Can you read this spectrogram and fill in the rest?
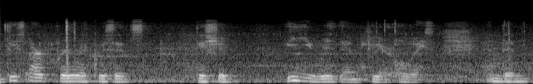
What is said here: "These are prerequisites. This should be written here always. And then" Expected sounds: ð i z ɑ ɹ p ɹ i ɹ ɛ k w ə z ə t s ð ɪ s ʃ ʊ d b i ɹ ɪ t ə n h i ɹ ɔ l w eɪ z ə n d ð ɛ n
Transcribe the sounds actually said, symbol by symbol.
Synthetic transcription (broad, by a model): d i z ɑ ɹ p ɹ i ɹ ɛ k w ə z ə t s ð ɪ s ʃ ʊ d b i w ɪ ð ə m h i ɹ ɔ l w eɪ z ə n d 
